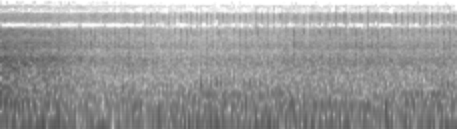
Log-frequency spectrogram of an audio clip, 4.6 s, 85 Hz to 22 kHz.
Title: What is this noise bmw 530i hard ticking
